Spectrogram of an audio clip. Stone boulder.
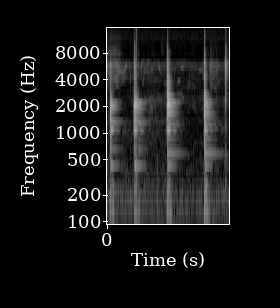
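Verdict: Hollow.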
